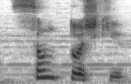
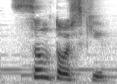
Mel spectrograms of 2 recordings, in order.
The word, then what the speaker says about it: Santoski: O Mike me respondeu: a pronúncia do meu nome é Santoski, é polonesa.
